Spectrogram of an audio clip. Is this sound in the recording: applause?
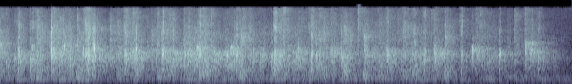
yes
